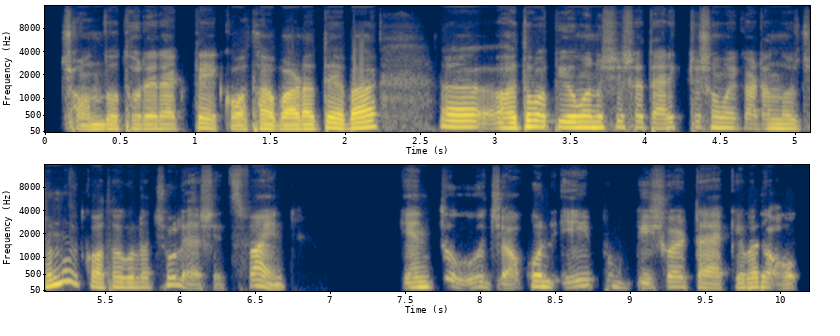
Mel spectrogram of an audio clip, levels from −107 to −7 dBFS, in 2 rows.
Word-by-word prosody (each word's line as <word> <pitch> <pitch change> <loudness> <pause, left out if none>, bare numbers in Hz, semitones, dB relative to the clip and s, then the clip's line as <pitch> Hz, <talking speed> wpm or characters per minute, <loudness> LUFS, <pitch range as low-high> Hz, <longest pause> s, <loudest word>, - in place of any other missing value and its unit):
ছন্দ 110 +2 -1 0.2
ধরে 120 0 0
রাখতে 120 +5 -2 0.2
কথা 110 +4 +1
বাড়াতে 120 +5 +5
বা 150 +3 +9 0.5
অ্যা 175 -1 +6 0.3
হয়তোবা 170 +4 +6
প্রিয় 160 -2 +4
মানুষের 160 +1 +1
সাথে 155 -3 -6
আরেকটু 150 +4 -8
সময় 145 -2 -1
কাটানোর 130 -2 -3
জন্য 210 - +3 0.2
কথাগুলো 135 0 -4
চলে 205 +1 -7
আসে। - - -15
It's - - -21
fine. 110 -13 -2 0.8
কিন্তু 140 +1 -5 0.3
যখন 160 -1 -4 0.2
এই 170 - -8 0.4
বিষয়টা 135 +1 -8
একেবারে 135 +4 -7
অ - - -6
140 Hz, 155 wpm, -21 LUFS, 125-155 Hz, 0.8 s, বা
